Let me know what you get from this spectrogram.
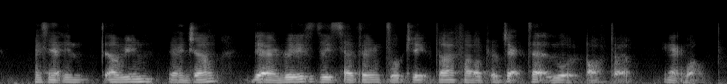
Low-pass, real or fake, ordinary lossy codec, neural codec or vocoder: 7.2 kHz; fake; none; codec, 16 kHz, 1 kbps, FreqCodec, smaller model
